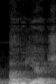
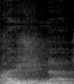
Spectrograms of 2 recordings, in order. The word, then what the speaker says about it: Ajna: So when our Agya chakra, or Ajna chakra, depending on how you prefer pronouncing it, step that right leg forward.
